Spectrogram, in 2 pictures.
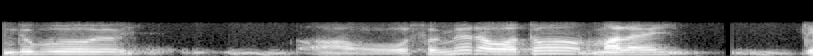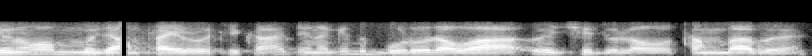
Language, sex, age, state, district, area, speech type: Bodo, male, 45-60, Assam, Kokrajhar, urban, conversation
